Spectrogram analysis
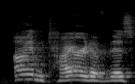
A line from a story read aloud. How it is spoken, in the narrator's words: growled Mr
